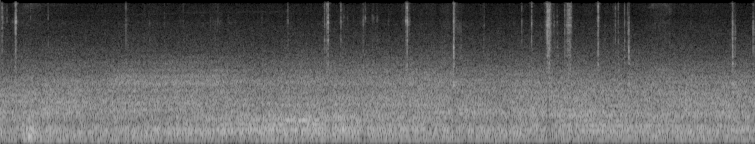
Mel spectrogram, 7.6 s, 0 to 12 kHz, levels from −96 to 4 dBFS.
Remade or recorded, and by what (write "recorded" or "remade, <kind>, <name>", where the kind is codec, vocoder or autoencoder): recorded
